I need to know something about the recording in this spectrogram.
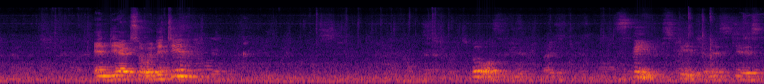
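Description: A middle-aged man speaks with animation through a clip-on microphone.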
